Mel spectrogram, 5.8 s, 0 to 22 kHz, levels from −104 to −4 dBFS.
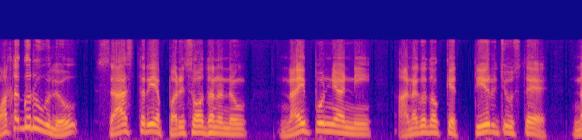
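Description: From start to finish the speech carries 4-bit ADPCM compression, and the damage is heavy. Each sample is coded as a coarse 4-bit step from a predicted value, so a gritty hiss rides on every loud syllable and smears sharp onsets where the step size lags behind. Nothing reaches above about 7.7 kHz, which fits a 16 kHz sample rate at 64 kbps. A spectrogram shows a hard ceiling there and level-tracking noise filling the gaps between harmonics.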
